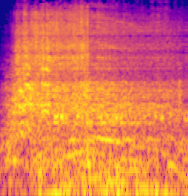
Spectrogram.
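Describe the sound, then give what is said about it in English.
A car engine, filled with bad gas, cranks steadily for about two seconds, a loud grinding whir with rapid rhythmic chugging that never catches and fires up, leaving the car stuck in the middle of the street. “Will not start.”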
